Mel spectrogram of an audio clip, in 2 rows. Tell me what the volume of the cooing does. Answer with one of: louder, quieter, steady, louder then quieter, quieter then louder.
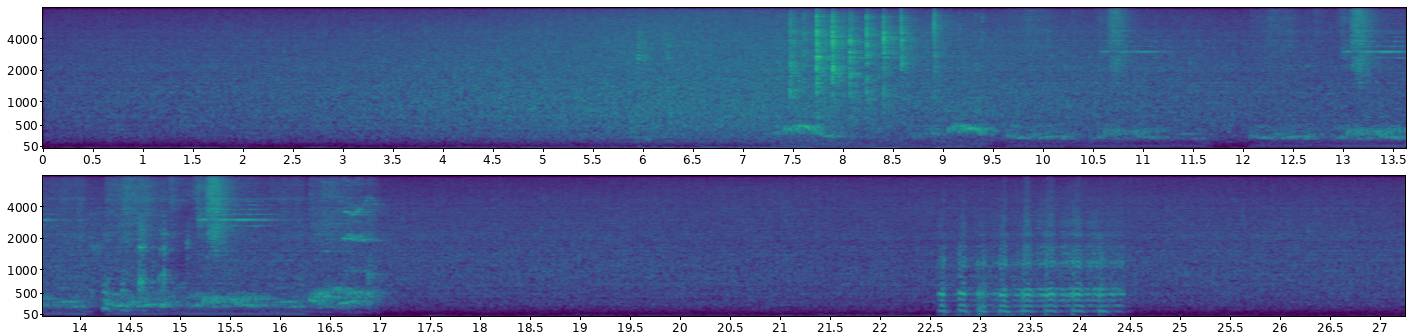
quieter then louder.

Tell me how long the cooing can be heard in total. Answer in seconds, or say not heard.
10 s.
